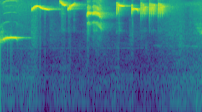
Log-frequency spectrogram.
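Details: Orange-headed thrush (anis kembang) singing hard on a lure recording to make reluctant birds sing; a clear whistle, then a fast series of very high, bright whistled and trilled notes with tiny gaps.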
